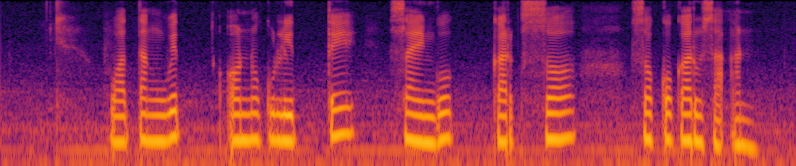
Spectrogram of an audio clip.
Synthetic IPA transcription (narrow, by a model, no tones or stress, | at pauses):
wat̪aŋwɪt̪̚ | ɔ̰nɔkulit̪esaiŋɡo | kaɾəksɔ | sɔkɔkaɾusa̰ʔan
